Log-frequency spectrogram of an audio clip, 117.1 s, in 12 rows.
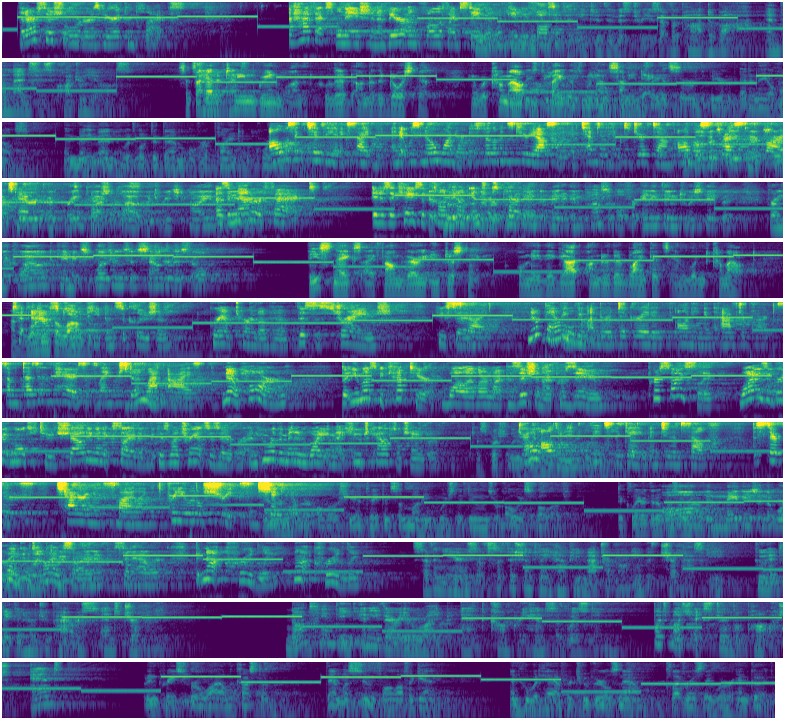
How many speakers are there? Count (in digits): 6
